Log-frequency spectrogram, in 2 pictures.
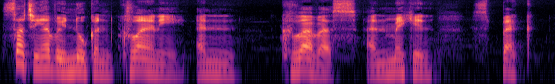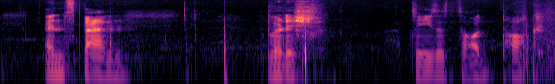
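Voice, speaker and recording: Reading a horror visual novel out loud, a young man trips over words and fixes them with hasty apologies and little reactions. His voice sits at a medium pitch with a fairly bright tone.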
